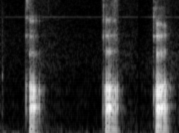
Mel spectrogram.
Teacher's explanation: The pronunciation of this letter does not occur in English. The letter Qaf is like the English K, but it is produced deeper in the throat at the back of the tongue.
